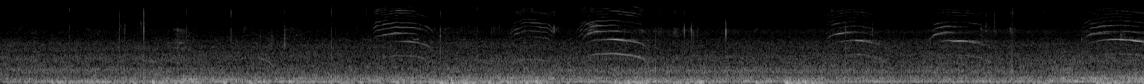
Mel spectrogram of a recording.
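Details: Kitten crying loudly near adult cats: high, arched meows that rise then fall, given in spaced bursts every one to two seconds over a steady low rumble of background noise.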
